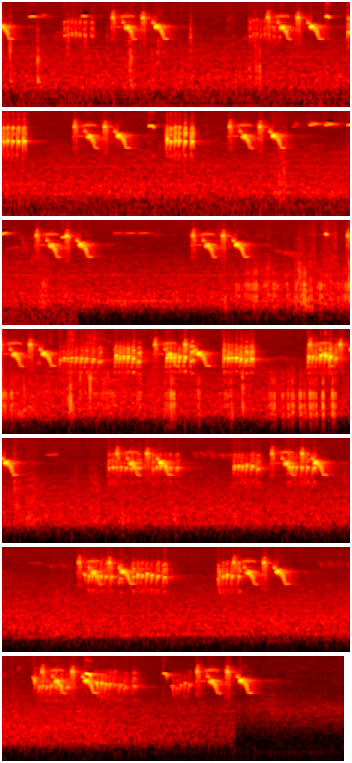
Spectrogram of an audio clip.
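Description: Songbird singing: short, high chirped phrases repeated roughly once a second, with a steady background hiss between them.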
